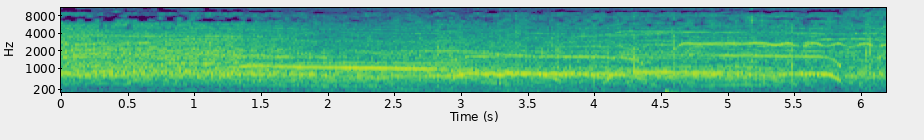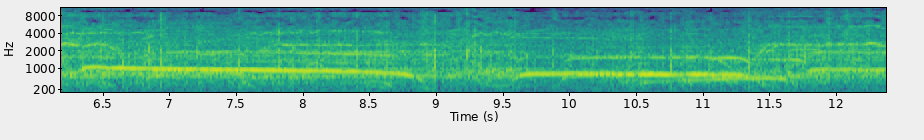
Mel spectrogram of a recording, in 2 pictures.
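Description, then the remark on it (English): A large crowd at a Kennedy 2024 rally, where Kennedy declares himself an independent candidate, applauds and cheers steadily, dense clapping mixed with whoops and shouted voices, loud and sustained throughout. “Pretty decent-sized crowd there.”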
